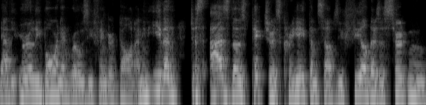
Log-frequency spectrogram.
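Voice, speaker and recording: A man with an American accent speaks at a moderate pace in a fairly high, somewhat breathy voice, with hardly any pauses. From US Northeast, New York City. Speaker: poet and literature teacher. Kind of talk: Q&A discussion after lecture. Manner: halting, many fillers.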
